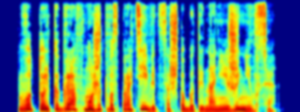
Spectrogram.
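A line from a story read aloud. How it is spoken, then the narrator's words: Through gritted teeth. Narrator (Russian): процедил барон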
